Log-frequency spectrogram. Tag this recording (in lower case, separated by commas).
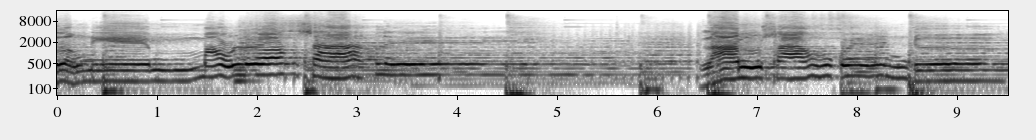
music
